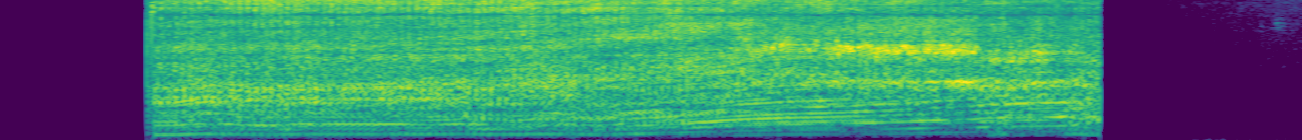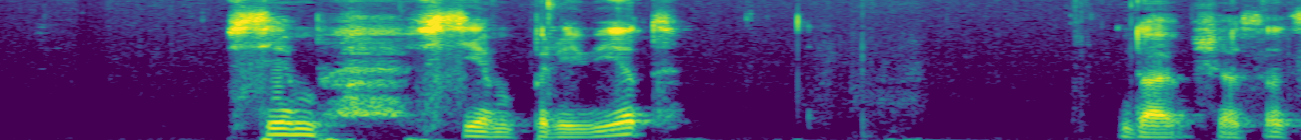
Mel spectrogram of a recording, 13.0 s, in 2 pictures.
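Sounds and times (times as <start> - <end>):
car engine revving hard: 0.8 - 5.5.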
